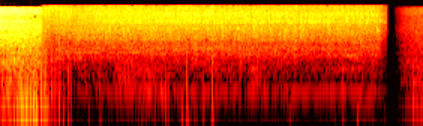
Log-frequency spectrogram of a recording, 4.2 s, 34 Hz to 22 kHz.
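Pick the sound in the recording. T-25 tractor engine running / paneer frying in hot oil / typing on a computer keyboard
paneer frying in hot oil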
